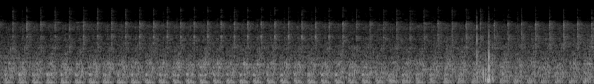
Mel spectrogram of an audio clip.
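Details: Royal Enfield Classic 350 single-cylinder at idle. Tick noise first appeared about 20 km after the first service and recurred after another 150 km. A light, uneven tick over the thump, about three or four per second; tappet/valvetrain noise is suspected, not confirmed.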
